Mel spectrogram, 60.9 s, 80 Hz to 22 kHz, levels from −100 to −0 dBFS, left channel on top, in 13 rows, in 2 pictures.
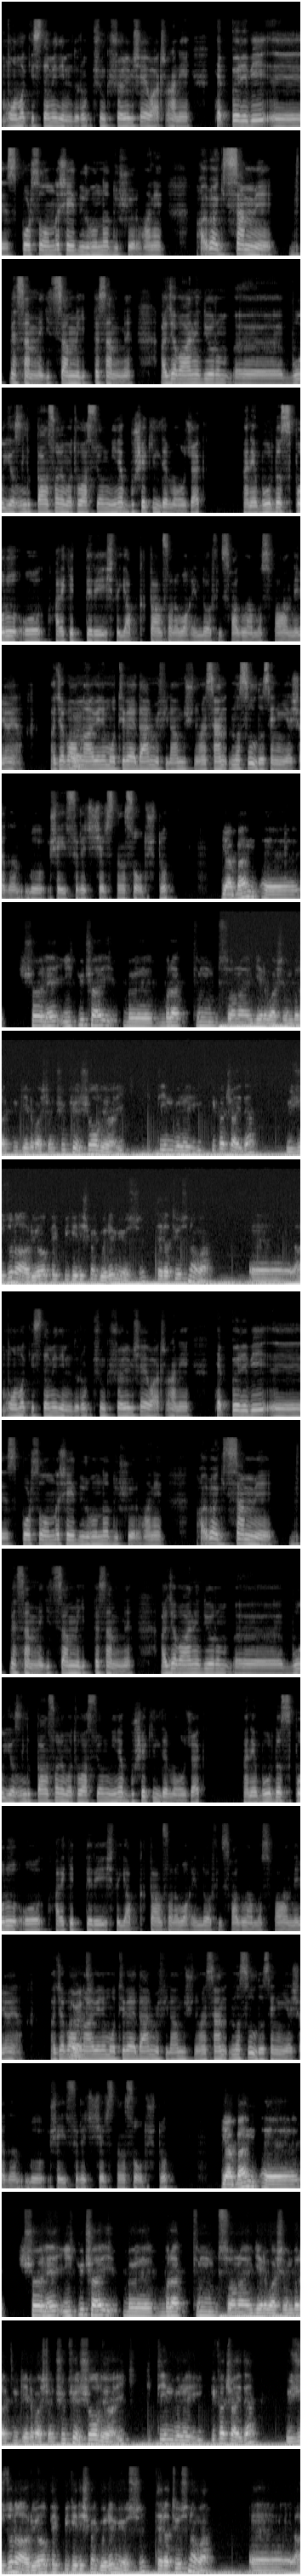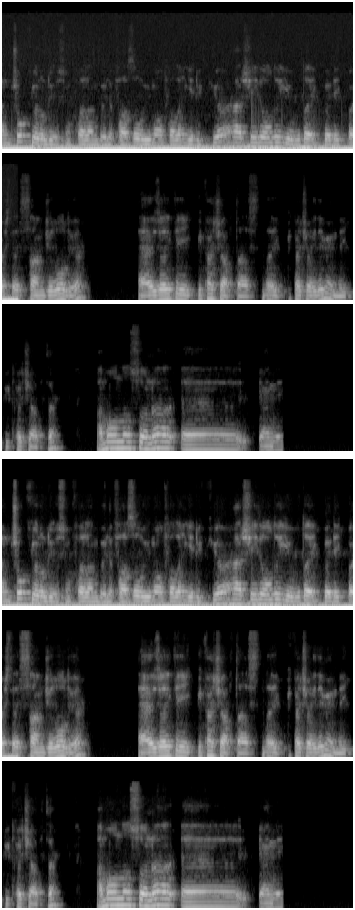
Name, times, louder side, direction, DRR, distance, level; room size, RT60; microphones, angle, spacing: voice 1, 0.0-3.0 3.4-7.2 7.7-11.4 11.9-17.2 17.8-23.7 24.2-30.8, left 1 dB, 45° left, 4.5 m, -40 dB
voice 2, 31.5-32.8 33.1-39.4 39.7-41.5 41.9-45.4 46.0-52.6 53.3-57.0 57.4-59.9, right 3 dB, 55° right, 0.8 m, -33 dB
sound 1, 36.2-51.7, left 7 dB, 85° left, 0.3 m, -24 dB
head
